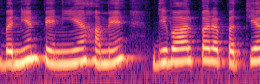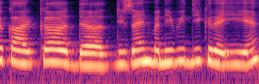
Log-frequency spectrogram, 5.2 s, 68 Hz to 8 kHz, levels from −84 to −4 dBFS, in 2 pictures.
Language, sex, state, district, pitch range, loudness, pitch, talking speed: Hindi, female, Uttar Pradesh, Budaun, 220-250 Hz, -14 LUFS, 235 Hz, 185 wpm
